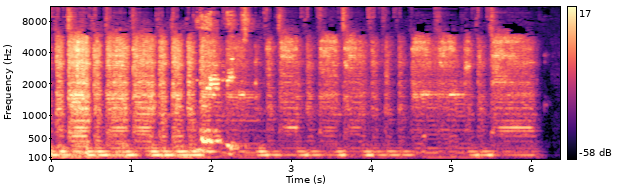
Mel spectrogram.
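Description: Distorted electric guitar played through a Line 6 HX Stomp on a Mesa Dual Rectifier amp simulation, with a pitch-drop effect switched on: a fast picked riff over low notes, with a note sliding down about two seconds in. It cuts off suddenly at the end.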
